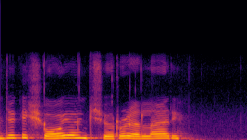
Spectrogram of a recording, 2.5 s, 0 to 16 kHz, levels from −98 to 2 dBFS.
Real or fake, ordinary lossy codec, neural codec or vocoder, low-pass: real; none; none; 9.9 kHz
